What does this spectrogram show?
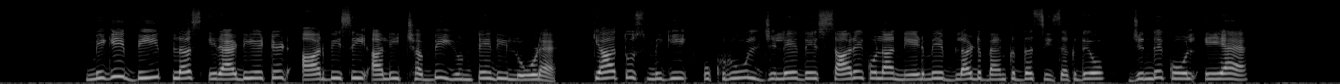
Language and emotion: Dogri, neutral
